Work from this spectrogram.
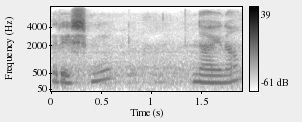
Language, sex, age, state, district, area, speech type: Malayalam, female, 18-30, Kerala, Palakkad, rural, spontaneous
